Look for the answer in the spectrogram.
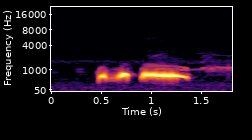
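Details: Single 'thúc bổi' phrase from a decoy spotted dove: two short low notes then a long steady coo, trailed by a faint higher tone.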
